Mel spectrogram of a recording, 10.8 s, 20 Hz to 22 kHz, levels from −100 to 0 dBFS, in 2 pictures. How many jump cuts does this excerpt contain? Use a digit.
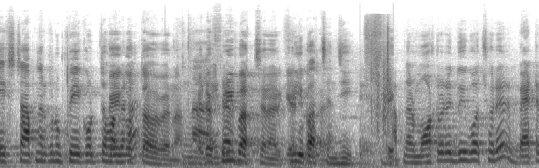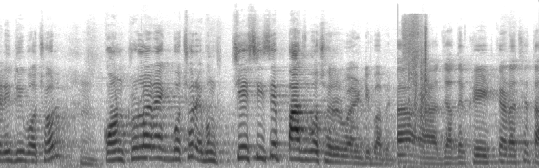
2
